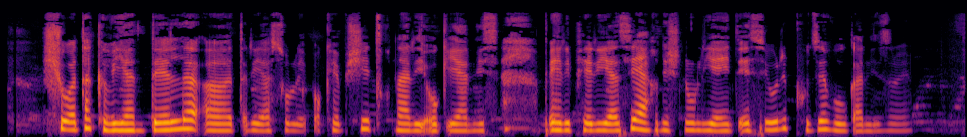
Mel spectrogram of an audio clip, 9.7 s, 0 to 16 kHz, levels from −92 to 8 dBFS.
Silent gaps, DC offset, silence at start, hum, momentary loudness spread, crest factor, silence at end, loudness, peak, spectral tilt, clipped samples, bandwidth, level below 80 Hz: none; under 0.1%; 0.45 s; none; 13 LU; 20 dB; 0.6 s; -20 LUFS; 0 dBFS; -5.5 dB/octave; under 0.1%; 11.5 kHz; -62 dBFS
